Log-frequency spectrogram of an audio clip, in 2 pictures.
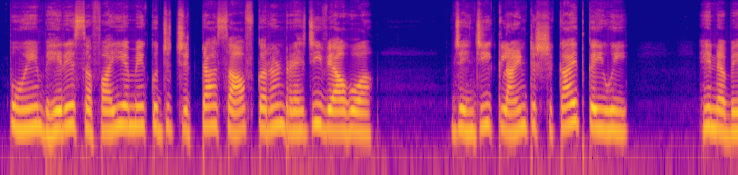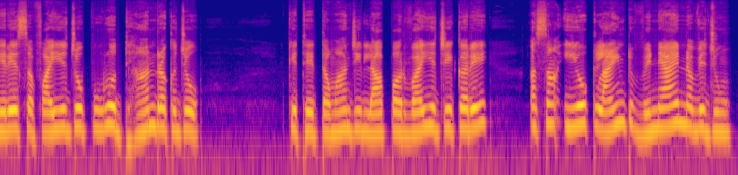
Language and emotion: Sindhi, fearful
